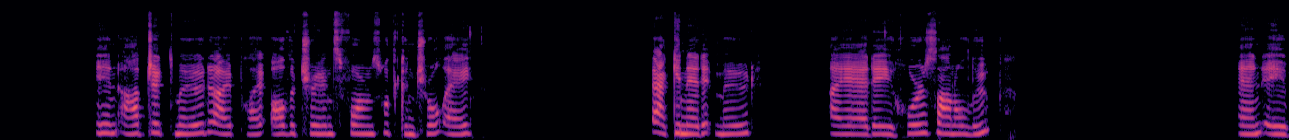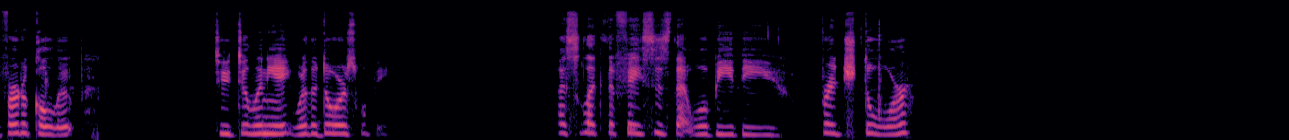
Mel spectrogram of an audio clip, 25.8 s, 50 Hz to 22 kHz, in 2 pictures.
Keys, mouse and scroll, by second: 0.7 Tab, 3.0 ctrl+a, 4.7 click, 5.9 Tab, 8.5 ctrl+r, 8.8 click, 13.1 ctrl+r, 14.4 click, 18.9 middle click, 20.5 shift+click, 21.4 shift+click, 21.9 middle click, 23.3 shift+click, 24.1-25.7 middle drag.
